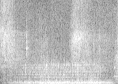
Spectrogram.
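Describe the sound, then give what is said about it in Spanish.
A restless tiger gives one long, deep, rumbling roar that swells in loudness, holds, and then fades near the end, heard alone without voices. “El tigre ruge nervioso, inquieto, presintiendo que muy pronto tendrá alimento.”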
